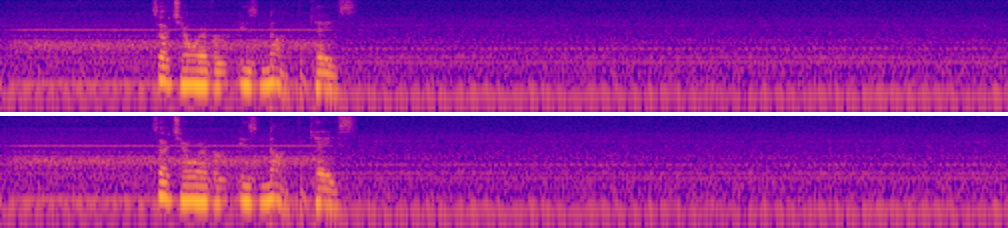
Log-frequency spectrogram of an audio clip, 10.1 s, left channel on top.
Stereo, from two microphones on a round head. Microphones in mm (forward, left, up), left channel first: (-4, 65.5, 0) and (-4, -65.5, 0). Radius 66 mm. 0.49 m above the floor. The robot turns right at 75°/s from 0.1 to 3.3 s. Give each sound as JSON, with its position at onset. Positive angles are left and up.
{"t": 1.5, "sound": "a man speaking", "azimuth_deg": 165, "distance_m": 2.0}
